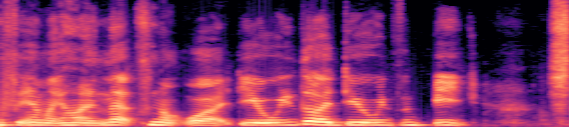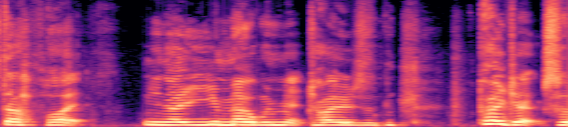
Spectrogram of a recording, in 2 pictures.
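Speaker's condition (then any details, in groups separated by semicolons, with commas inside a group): Ataxic cerebral palsy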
